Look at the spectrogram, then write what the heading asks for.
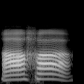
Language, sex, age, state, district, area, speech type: Tamil, female, 18-30, Tamil Nadu, Erode, rural, read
